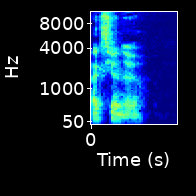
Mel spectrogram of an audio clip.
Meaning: actuator
- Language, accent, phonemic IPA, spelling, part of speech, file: French, France, /ak.sjɔ.nœʁ/, actionneur, noun, LL-Q150 (fra)-actionneur.wav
